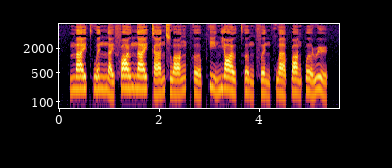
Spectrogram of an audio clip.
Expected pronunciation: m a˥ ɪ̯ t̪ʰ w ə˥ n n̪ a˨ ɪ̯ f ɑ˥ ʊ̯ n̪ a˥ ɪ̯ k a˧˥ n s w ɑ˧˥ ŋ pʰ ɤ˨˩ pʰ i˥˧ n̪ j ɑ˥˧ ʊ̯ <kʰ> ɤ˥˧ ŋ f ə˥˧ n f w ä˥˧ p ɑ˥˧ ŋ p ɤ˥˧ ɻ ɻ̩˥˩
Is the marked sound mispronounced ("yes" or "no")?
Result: yes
